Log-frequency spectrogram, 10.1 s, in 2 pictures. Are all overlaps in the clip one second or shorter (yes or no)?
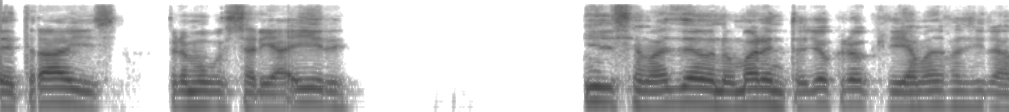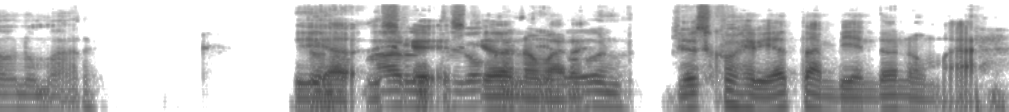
no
